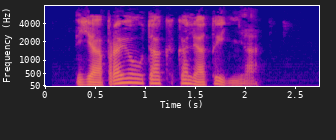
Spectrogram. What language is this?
Belarusian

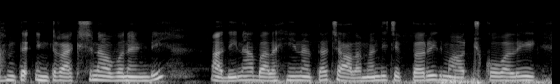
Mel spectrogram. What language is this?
Telugu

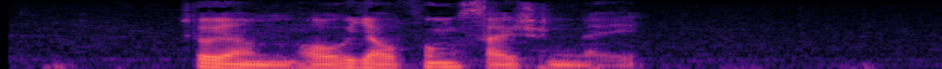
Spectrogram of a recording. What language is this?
Cantonese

